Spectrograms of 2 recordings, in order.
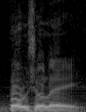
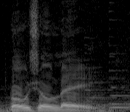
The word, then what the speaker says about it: Beaujolais: Here we have Beaujolais, Beaujolais.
